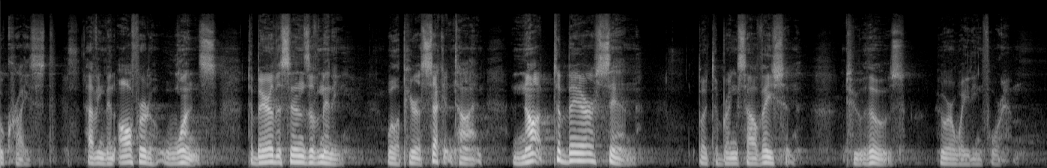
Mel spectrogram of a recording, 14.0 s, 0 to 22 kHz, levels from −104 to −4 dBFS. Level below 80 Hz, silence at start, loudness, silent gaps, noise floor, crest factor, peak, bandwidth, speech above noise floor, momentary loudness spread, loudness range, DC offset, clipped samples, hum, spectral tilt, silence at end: -82 dBFS; 0 s; -29 LUFS; none; -66 dBFS; 22 dB; -8 dBFS; 15 kHz; 38 dB; 19 LU; 7 LU; under 0.1%; under 0.1%; none; -6 dB/octave; 0.55 s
